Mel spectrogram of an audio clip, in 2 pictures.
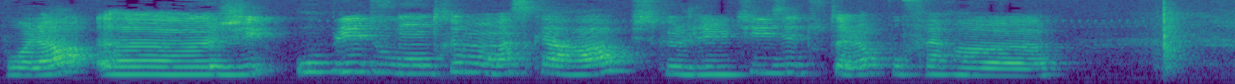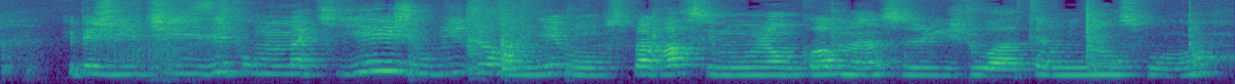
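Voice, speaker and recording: A woman's voice: fairly high pitch, steady tone, fairly quick. Young Belgian woman, casual beauty chat, hesitant, distant roomy sound, light background hiss. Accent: Belgian French. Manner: hesitant, many fillers and restarts. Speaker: beauty vlogger. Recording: roomy, slightly distant mic, faint noise.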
